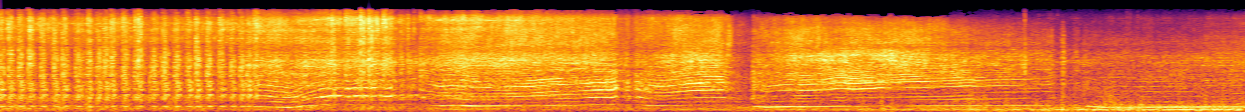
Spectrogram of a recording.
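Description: Honda D-series four-cylinder race engine held at steady high revs on the start line with a rapid stutter, then launching about three seconds in and pulling hard at full throttle through three quick gear changes. Between shifts the revs stay fairly flat instead of climbing, the sound of a clutch slipping badly under full-throttle shifting.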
